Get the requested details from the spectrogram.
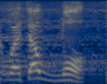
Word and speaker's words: وتالله: أنا أقول وتالله وتالله اللام هنا مفخمة. أقول أرقق التاء هي أقول وتالله.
